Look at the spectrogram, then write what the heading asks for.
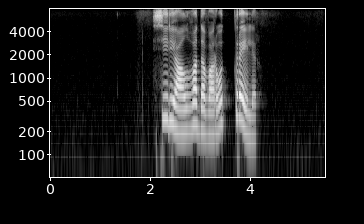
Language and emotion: Russian, positive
